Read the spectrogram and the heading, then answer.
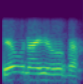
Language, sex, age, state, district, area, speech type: Hindi, male, 60+, Uttar Pradesh, Jaunpur, rural, conversation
